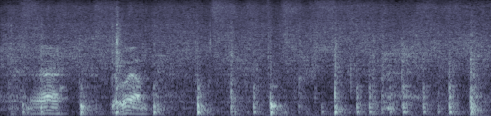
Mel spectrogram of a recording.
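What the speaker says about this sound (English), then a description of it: "So we will keep doing this, keep browning it, and eventually I'll show you the sound." Steady loud sizzling of minced meat browning in a pan, with a spoon repeatedly scraping and stirring through it in irregular clicks, close up.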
